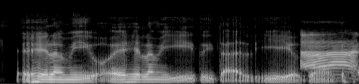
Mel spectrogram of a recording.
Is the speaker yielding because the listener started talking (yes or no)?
yes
